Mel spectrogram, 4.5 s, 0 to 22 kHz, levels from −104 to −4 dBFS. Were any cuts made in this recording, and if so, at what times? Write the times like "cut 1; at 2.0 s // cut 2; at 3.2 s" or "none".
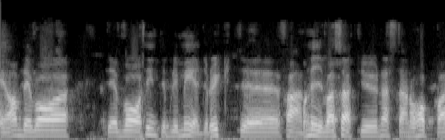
cut 1; at 1.4 s // cut 2; at 3.0 s

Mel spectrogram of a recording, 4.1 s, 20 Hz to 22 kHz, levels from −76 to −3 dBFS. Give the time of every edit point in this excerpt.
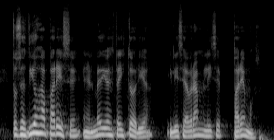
none

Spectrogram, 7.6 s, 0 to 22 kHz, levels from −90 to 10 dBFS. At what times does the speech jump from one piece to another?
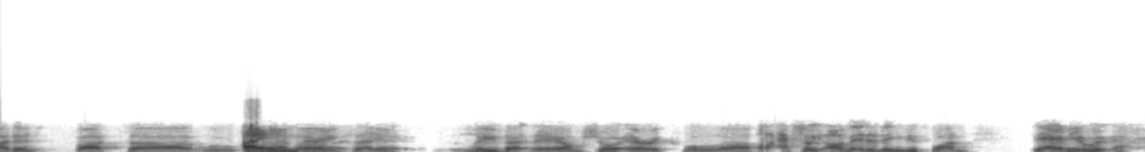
none

